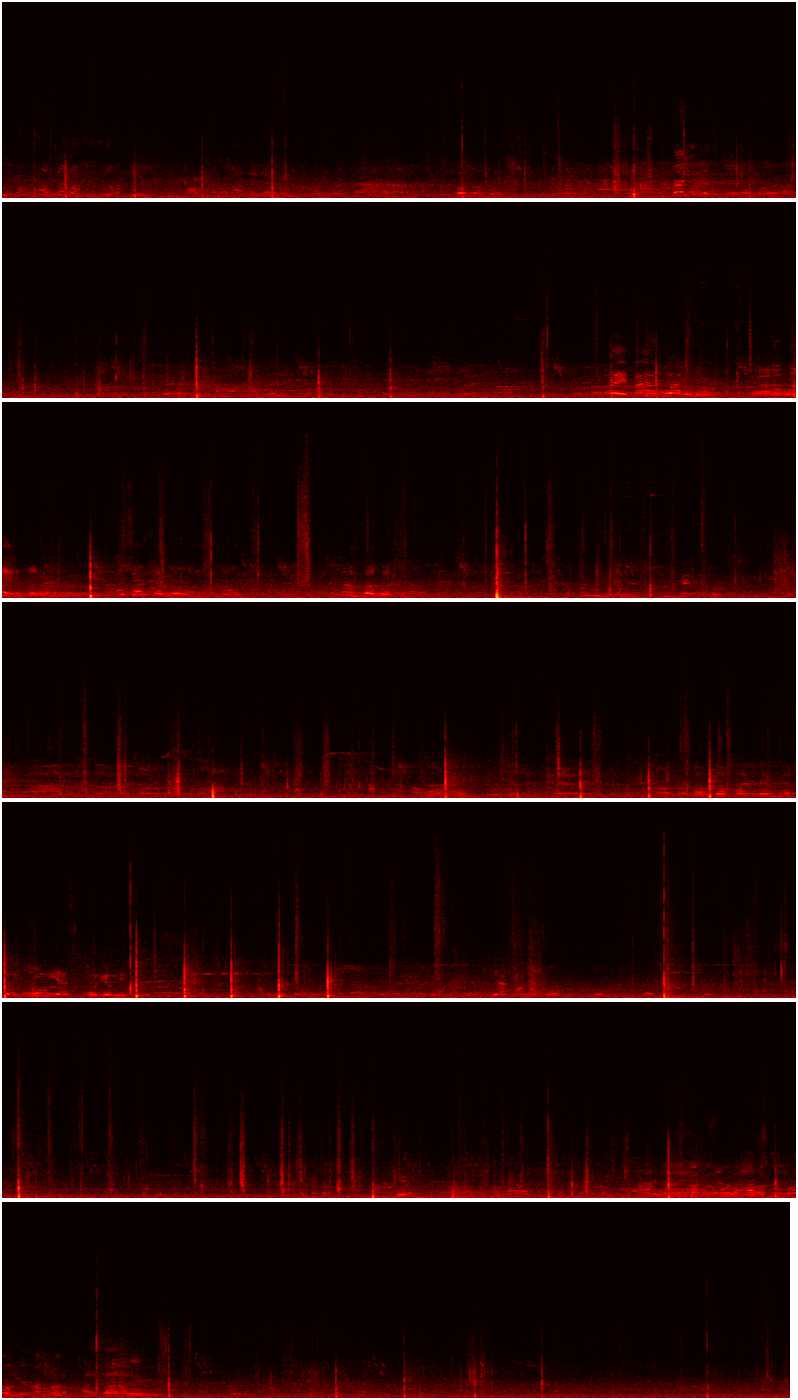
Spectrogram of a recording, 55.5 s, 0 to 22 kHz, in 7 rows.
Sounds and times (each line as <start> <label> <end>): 5.6 volleyball match 36.7
38.0 volleyball match 53.3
